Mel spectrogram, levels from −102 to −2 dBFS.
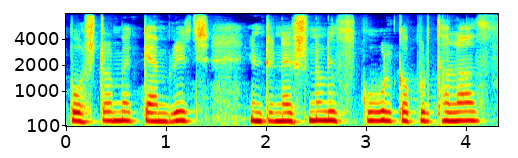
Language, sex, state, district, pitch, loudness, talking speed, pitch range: Hindi, female, Punjab, Kapurthala, 225 Hz, -15 LUFS, 85 wpm, 220-230 Hz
